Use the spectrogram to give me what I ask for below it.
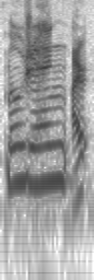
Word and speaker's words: Mojang: How the heck do you pronounce Mahjong? Is it Mahjong? Is it Mojang? Is it Mahong? I've heard all three.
